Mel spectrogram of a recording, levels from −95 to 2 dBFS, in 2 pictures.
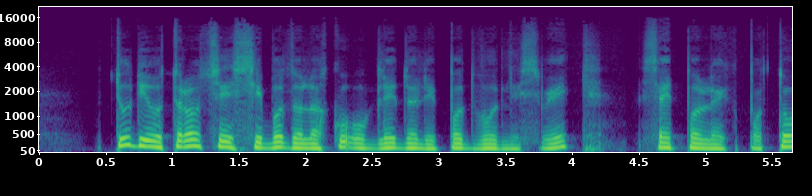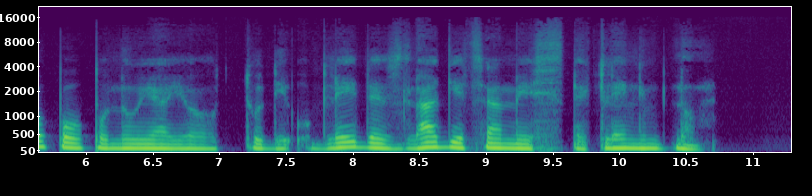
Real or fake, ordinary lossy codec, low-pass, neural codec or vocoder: fake; MP3, 64 kbps; 19.8 kHz; autoencoder, 48 kHz, 32 numbers a frame, DAC-VAE, trained on Japanese speech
